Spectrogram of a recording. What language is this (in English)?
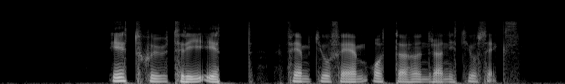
Swedish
